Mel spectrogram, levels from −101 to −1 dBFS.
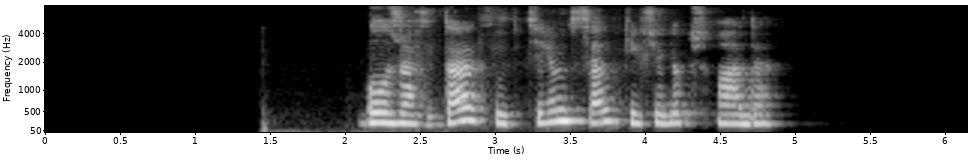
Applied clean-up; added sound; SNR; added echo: neural mask model DeepFilterNet 3.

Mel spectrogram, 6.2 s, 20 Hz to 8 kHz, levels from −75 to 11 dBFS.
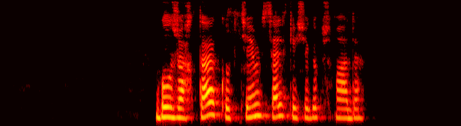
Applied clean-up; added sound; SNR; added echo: none; none; none; none.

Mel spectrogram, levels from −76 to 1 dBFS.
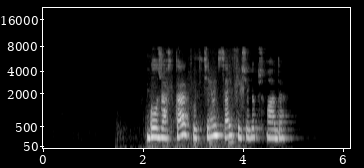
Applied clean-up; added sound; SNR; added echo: neural separator model SepFormer DNS4.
